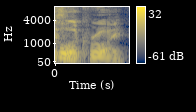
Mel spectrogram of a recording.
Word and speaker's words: LaCroix: And then it's Cran Raz Seltzer, which is, I call it LaCroix. I don't know if that's the proper way to say that. That is the proper way to say it. It is LaCroix.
